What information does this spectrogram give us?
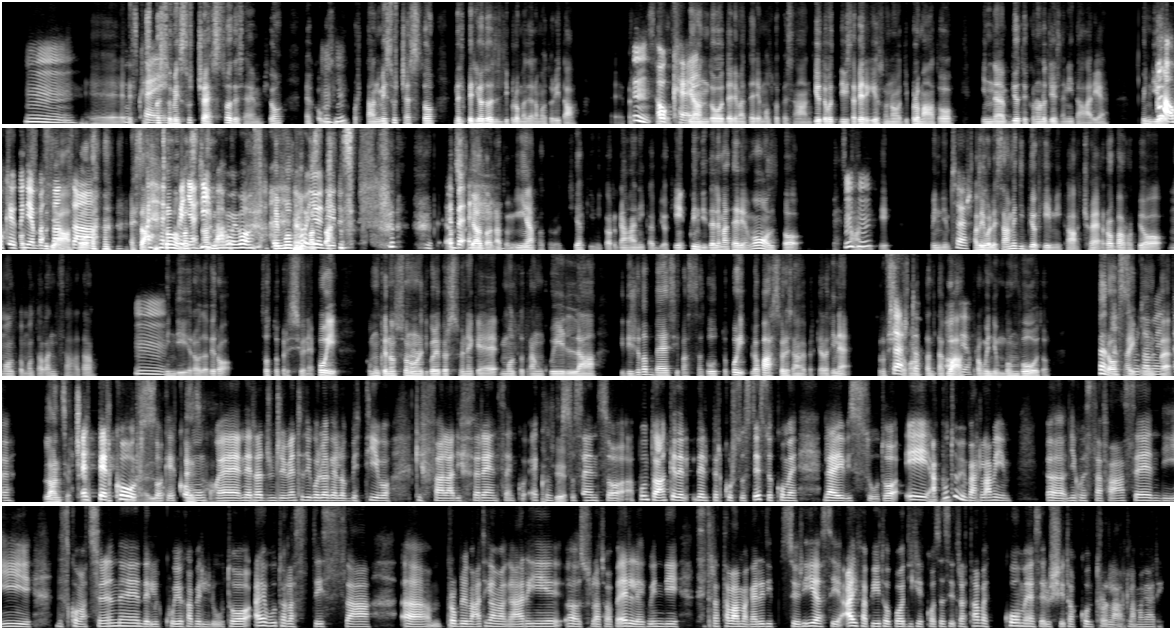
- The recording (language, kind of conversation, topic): Italian, podcast, Quali segnali il tuo corpo ti manda quando sei stressato?
- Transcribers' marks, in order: tapping; chuckle; laughing while speaking: "esatto, abbastanza"; laughing while speaking: "cosa, voglio"; laughing while speaking: "abbastanza"; chuckle; exhale; other background noise; "proprio" said as "propio"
